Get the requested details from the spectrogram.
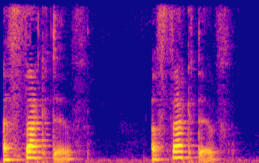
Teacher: with a stress on the second syllable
